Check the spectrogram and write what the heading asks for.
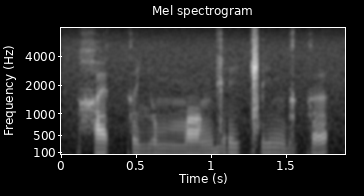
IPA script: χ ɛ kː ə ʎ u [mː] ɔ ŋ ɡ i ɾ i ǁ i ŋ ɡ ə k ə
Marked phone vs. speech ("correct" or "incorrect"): correct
